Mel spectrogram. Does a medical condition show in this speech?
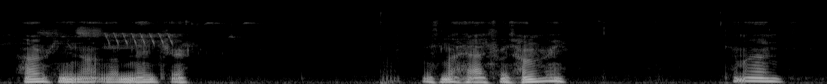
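Yes: oral cancer; base of tongue.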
